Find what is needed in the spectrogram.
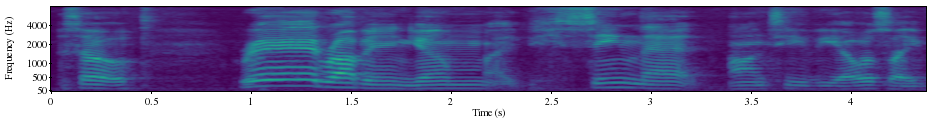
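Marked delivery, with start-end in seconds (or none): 0.9-2.2 jingle catchphrase. Pretend. Ad-style catchphrase.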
